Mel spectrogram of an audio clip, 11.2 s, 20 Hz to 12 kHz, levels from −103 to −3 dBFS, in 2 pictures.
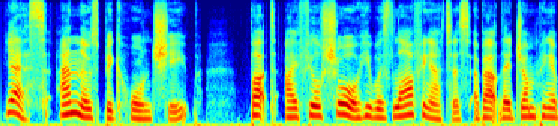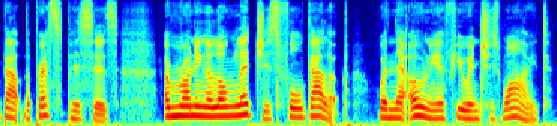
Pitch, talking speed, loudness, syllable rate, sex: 195 Hz, 185 wpm, -17 LUFS, 5.2 syllables/s, female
